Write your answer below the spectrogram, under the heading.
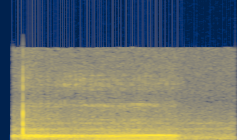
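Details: A female Boston Terrier snores with one long, buzzy, rattling breath that stops abruptly; her owner says she snores a lot.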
